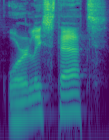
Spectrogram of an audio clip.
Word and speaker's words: orlistat: Yeah, a funny one that I saw is, I believe it's pronounced orlistat, which...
